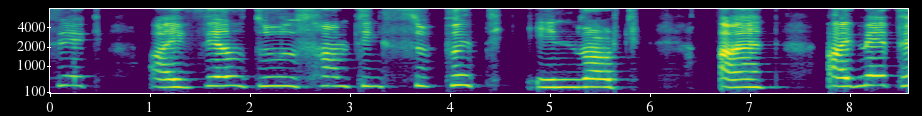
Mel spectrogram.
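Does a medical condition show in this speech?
Yes: acquired ataxia.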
